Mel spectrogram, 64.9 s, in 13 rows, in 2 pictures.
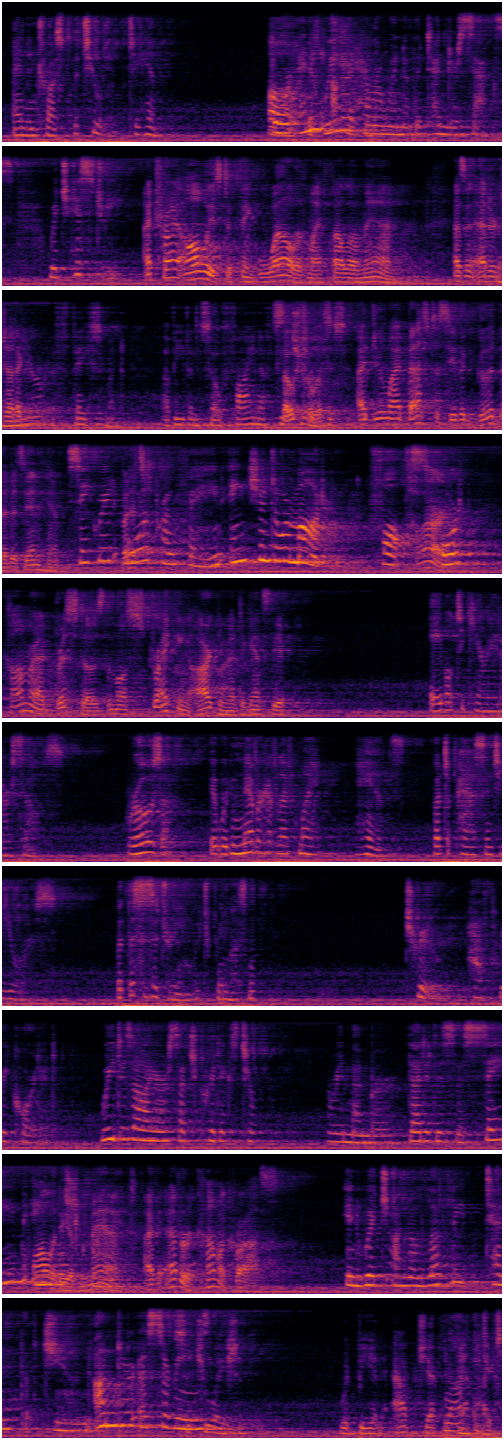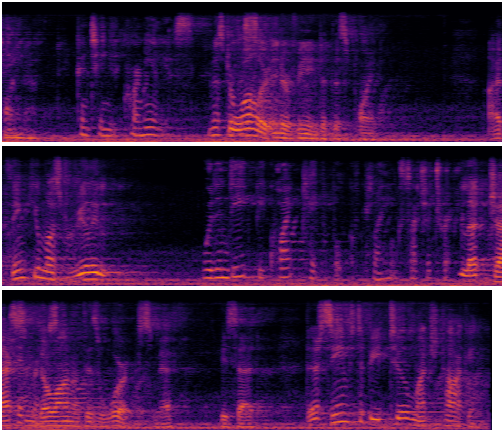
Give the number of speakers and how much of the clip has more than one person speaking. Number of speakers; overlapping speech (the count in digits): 4, about 13%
